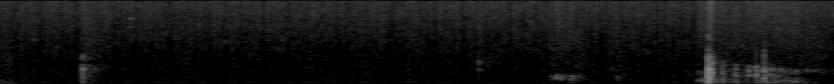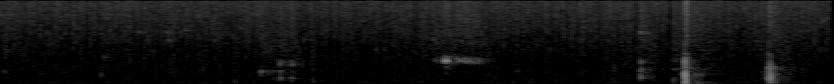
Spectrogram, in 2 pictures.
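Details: Soft gurgles, squeaks and low rumbles at irregular intervals from a quiet belly; ordinary stomach growling, bowel sounds (borborygmi).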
